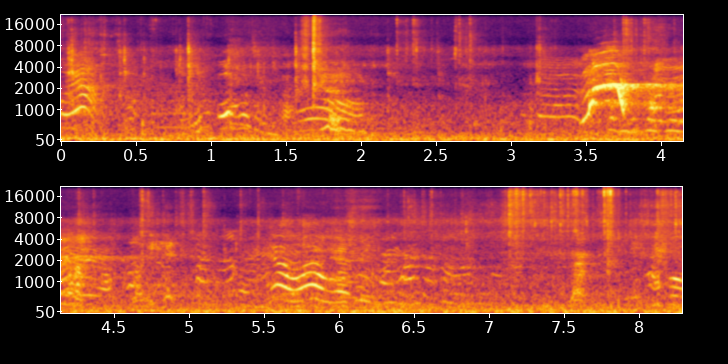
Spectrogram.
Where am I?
in a residential area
